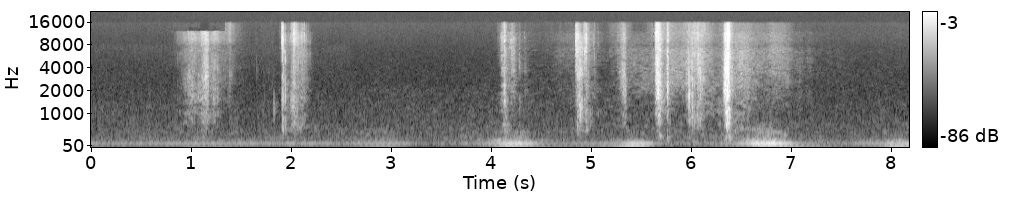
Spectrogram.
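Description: Footsteps knock and thud on a hard floor.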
